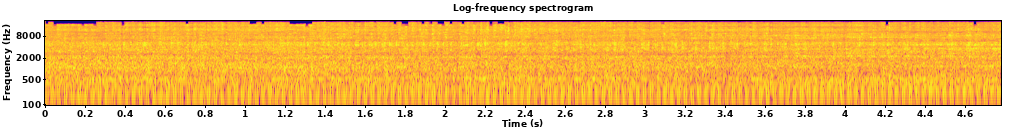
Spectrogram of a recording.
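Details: Power Smart 24-inch snowblower, 212cc single-cylinder, customer's no-start machine after repair, oil checked and fresh gas added; loud steady beat with no misses or surging, holding speed evenly: normal running.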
